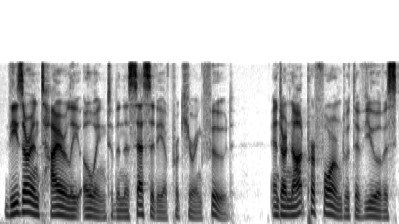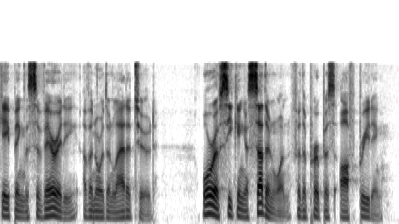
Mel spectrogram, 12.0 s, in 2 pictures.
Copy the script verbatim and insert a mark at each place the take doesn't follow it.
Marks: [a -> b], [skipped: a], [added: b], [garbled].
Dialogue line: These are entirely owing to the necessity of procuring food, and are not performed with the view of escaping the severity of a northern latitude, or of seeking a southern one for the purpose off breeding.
These are entirely owing to the necessity of procuring food, and are not performed with the view of escaping the severity of a northern latitude, or of seeking a southern one for the purpose off breeding.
